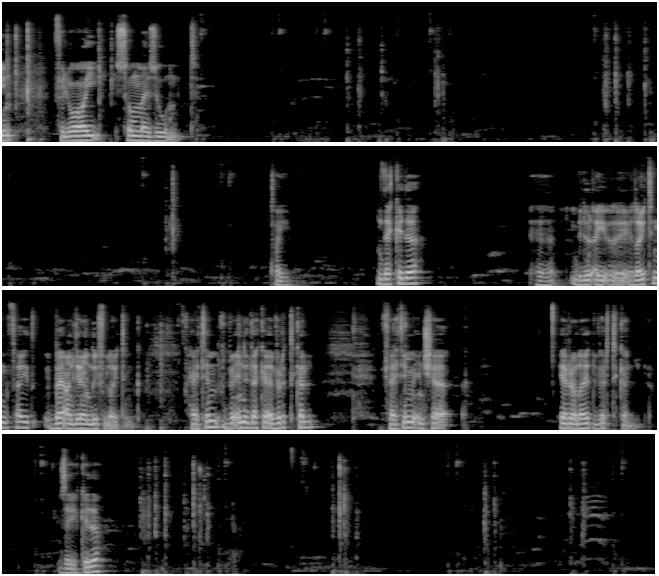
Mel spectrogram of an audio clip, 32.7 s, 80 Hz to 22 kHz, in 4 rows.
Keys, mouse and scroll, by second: 2.5 drag, 2.5 n, 3.4 click, 3.9 click, 5.0 alt+middle click, 5.7-7.5 ctrl+middle drag, 7.7 z, 8.3-10.0 ctrl+alt+middle drag, 11.3 click, 17.1 KP_0, 17.3 KP_1, 18.5 shift+right click, 18.9 shift+a, 21.3 shift+a, 26.3 r, 28.7 s, 30.6 KP_7, 31.7 g.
